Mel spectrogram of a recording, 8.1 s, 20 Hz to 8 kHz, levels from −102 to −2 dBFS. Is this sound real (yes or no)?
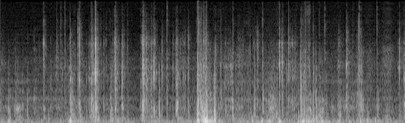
no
